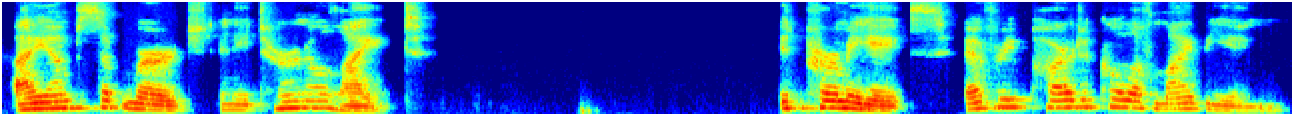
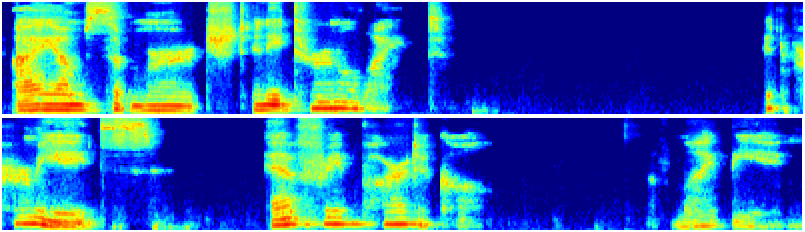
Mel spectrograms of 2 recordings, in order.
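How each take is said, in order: First: It is said at normal, fuller volume. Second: It is said more quietly, softly.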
